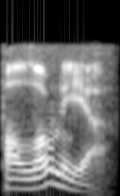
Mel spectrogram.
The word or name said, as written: paulownia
